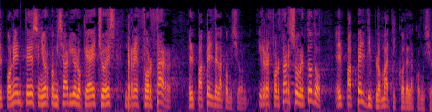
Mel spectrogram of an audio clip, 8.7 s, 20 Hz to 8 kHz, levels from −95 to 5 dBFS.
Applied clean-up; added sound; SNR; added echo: none; none; none; none.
